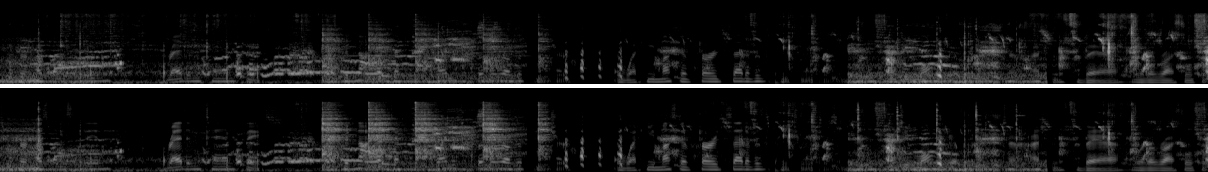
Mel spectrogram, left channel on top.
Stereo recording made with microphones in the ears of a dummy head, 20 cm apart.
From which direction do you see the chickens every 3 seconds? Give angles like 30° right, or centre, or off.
50° left, 10° right, 20° right, 40° left.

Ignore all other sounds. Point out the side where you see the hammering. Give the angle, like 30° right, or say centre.
70° right.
